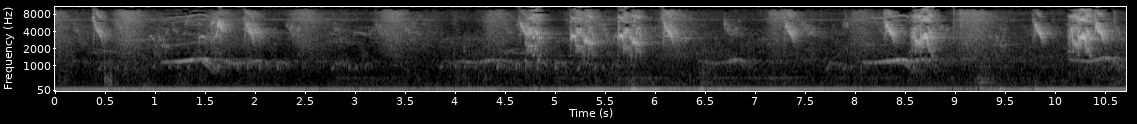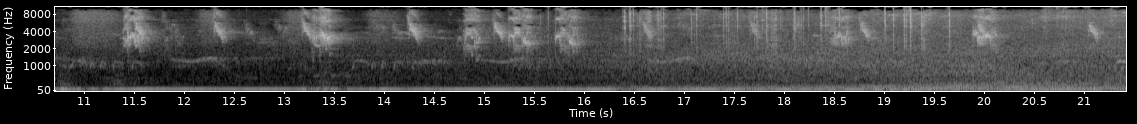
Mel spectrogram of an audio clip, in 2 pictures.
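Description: Small birds chirping in many quick short calls, over a steady low hum; a rushing noise builds over the last several seconds.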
